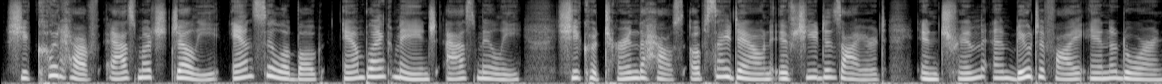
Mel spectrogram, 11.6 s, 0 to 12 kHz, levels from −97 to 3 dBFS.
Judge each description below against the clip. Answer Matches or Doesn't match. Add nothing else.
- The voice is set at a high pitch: Matches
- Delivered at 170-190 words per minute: Doesn't match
